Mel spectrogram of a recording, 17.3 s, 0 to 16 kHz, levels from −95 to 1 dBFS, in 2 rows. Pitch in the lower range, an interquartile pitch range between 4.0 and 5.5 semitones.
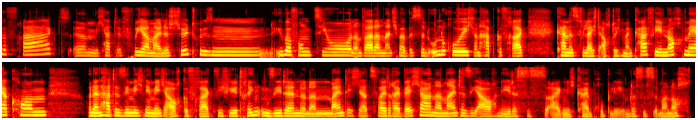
No: medium, 185 Hz; average, 4.6 semitones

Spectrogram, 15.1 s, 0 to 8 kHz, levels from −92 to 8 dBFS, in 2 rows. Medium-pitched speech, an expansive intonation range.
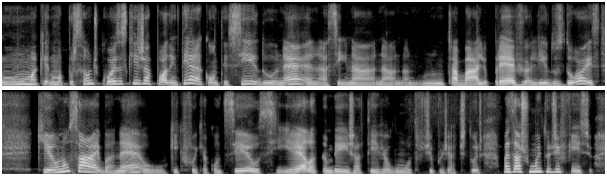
Yes: medium, 175 Hz; wide, 7.5 semitones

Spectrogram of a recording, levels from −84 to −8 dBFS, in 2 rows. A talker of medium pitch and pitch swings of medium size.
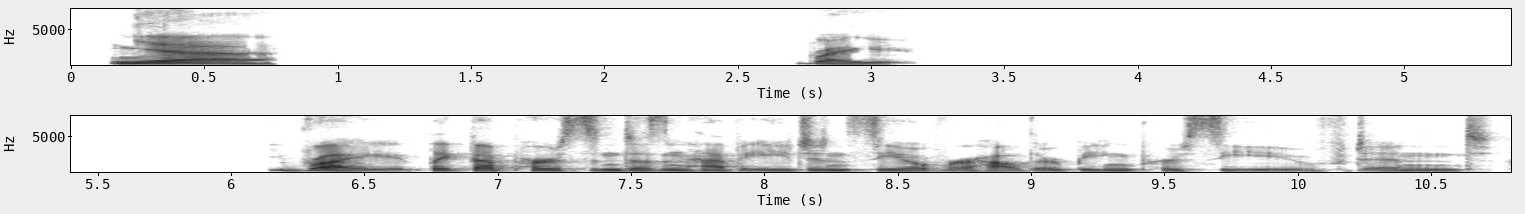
Yes: medium, 160 Hz; average, 3.5 semitones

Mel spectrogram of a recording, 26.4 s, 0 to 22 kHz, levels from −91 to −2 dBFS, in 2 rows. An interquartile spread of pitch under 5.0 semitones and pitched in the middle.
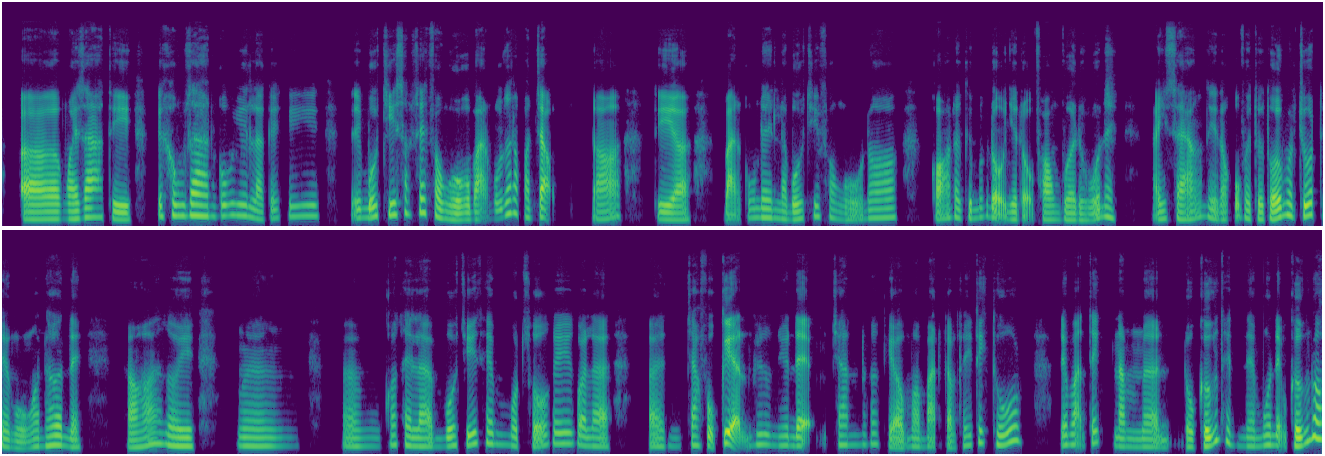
Yes: average, 4.5 semitones; medium, 155 Hz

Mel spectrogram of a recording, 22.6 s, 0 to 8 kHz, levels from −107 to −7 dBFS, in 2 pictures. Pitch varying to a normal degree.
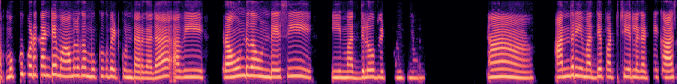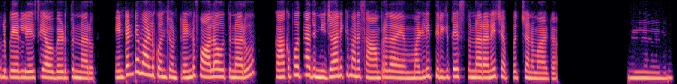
Yes: average, 3.2 semitones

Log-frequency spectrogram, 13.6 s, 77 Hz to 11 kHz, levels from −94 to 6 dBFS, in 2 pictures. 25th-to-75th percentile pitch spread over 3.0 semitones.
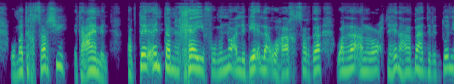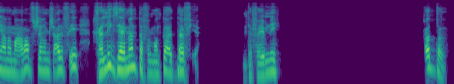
Yes: average, 3.4 semitones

